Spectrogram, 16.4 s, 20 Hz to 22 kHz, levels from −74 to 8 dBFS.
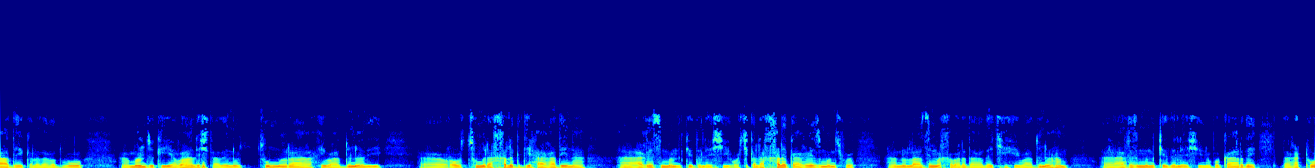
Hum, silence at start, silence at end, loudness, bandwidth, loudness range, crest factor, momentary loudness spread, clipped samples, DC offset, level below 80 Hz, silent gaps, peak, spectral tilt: none; 0 s; 0 s; -20 LUFS; 7.4 kHz; 2 LU; 20 dB; 9 LU; under 0.1%; under 0.1%; -56 dBFS; none; 0 dBFS; -9 dB/octave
